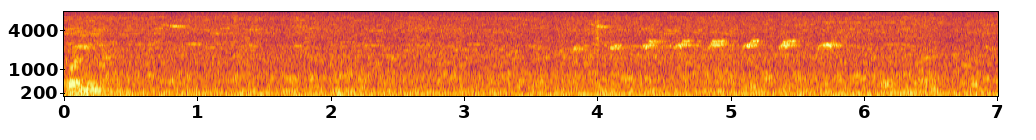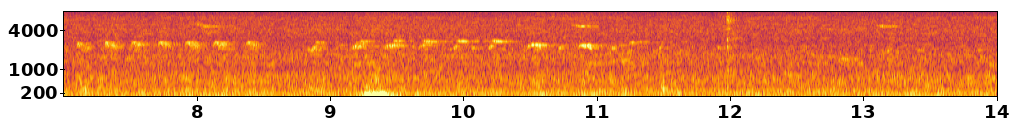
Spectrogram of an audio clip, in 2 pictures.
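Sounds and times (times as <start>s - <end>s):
steady low hum: 0.0s - 14.0s
small bird chirping: 0.6s - 2.5s, 3.5s - 6.0s, 7.0s - 12.1s.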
